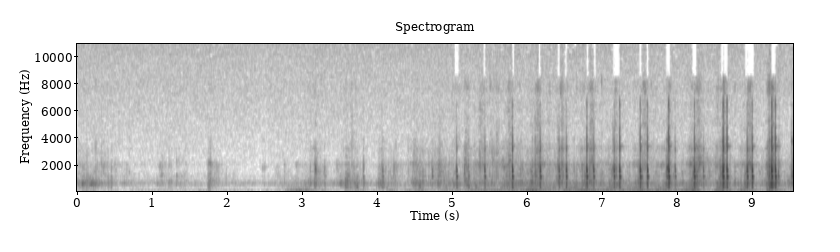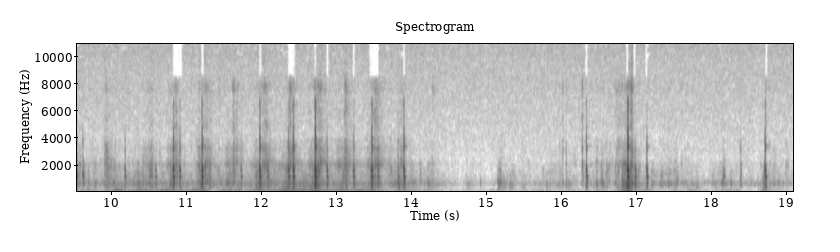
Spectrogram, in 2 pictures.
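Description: Quick footsteps on gravelly ground, about three steps a second, heard through a body-worn camera that rattles and rumbles with each stride; the steps fade out about fourteen seconds in, with one louder knock near the end.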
